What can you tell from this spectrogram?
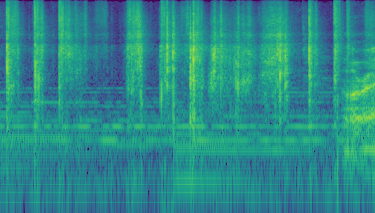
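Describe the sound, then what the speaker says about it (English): Tarot cards being shuffled by hand, a run of quick papery riffles and soft slaps coming in uneven bursts, close up and fairly quiet, with no talking over them. "Shuffle, shuffle, shuffle."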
